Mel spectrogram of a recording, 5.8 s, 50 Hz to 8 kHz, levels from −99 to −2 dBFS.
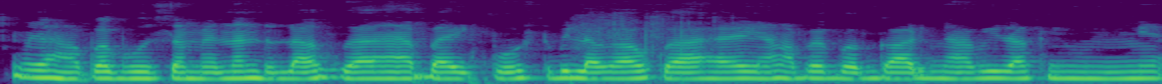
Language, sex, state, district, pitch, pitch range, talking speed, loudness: Hindi, female, Chhattisgarh, Korba, 190 Hz, 185-195 Hz, 225 wpm, -28 LUFS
